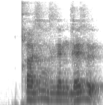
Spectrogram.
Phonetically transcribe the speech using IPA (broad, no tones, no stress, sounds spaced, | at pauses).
qʰ ɛ ɣ a̤ ɣ ɛ ŋ ɡ ɛ ɣ ɘ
